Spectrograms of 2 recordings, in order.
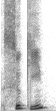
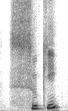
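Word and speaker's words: すき: vamos a continuar gustar suki suki Ok Ok casi no se pronuncia la u Pero bueno pongo suki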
